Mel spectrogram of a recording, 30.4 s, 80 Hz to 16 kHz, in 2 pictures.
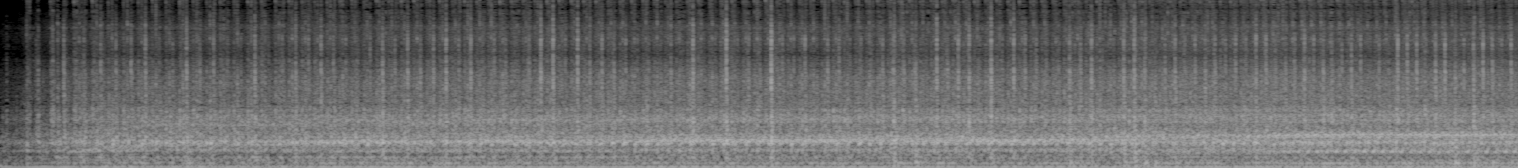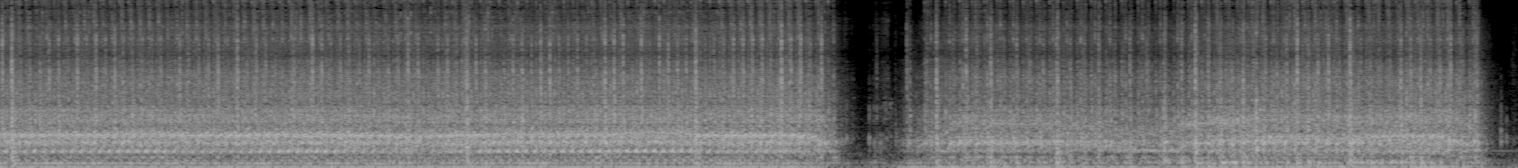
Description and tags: sewing-longrun-1
Recording of a modern sewing machine (brand unknown) sewing one basic zigzag seam. Recorded for Hermann Hiller's performance at MOPE08 performance art festival in Vaasa,Finland.
accelerating, field-recording, one-seam, sewing, sewing-machine, zigzag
